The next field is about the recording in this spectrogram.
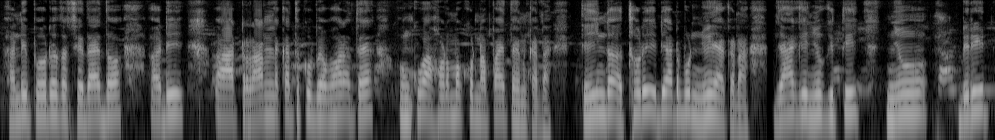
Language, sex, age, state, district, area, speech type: Santali, male, 45-60, West Bengal, Dakshin Dinajpur, rural, spontaneous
